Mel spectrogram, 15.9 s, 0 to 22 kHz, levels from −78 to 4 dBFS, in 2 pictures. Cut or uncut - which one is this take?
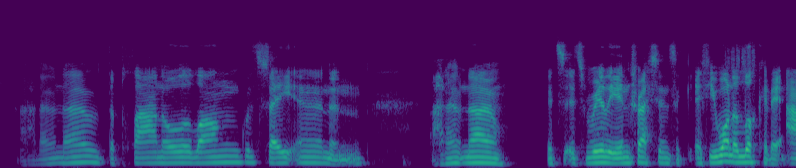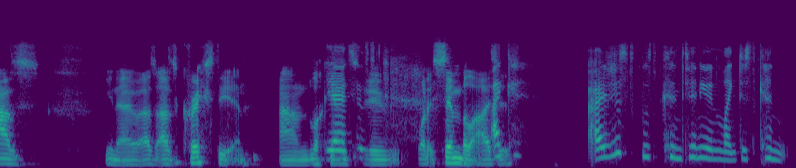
uncut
